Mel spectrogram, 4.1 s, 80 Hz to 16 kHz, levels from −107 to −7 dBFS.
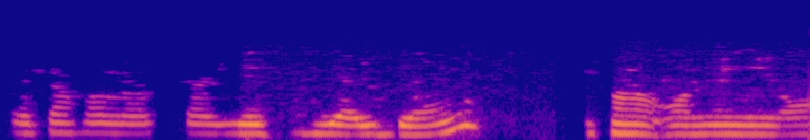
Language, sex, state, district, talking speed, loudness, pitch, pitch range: Bengali, female, West Bengal, Malda, 135 wpm, -44 LUFS, 205 Hz, 195-215 Hz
